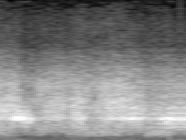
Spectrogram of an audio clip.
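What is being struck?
Nothing is struck.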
